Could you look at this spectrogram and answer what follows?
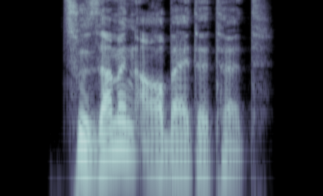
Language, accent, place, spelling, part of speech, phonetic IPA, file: German, Germany, Berlin, zusammenarbeitetet, verb, [t͡suˈzamənˌʔaʁbaɪ̯tətət], De-zusammenarbeitetet.ogg
- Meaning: inflection of zusammenarbeiten: 1. second-person plural dependent preterite 2. second-person plural dependent subjunctive II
